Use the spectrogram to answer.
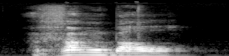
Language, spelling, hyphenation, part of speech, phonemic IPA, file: Dutch, vangbal, vang‧bal, noun, /ˈvɑŋ.bɑl/, Nl-vangbal.ogg
- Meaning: a ball that has been caught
